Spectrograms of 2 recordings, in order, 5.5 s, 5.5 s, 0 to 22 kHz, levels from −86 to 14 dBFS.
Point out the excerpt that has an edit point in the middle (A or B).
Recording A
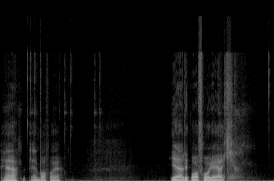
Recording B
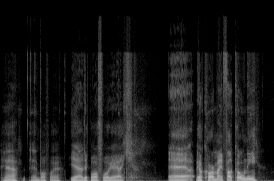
B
